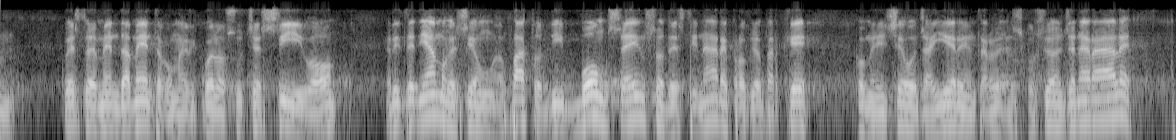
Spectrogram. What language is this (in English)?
Italian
